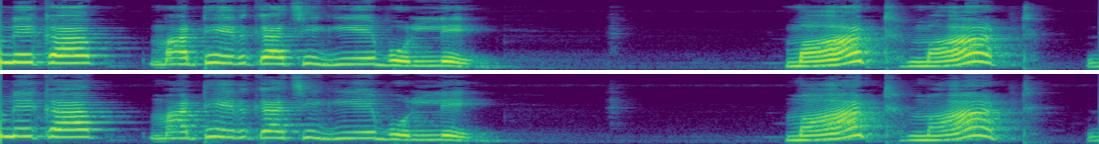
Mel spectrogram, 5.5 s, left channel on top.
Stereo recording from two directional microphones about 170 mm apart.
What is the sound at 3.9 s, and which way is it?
Speech, 25° left (ahead or behind).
